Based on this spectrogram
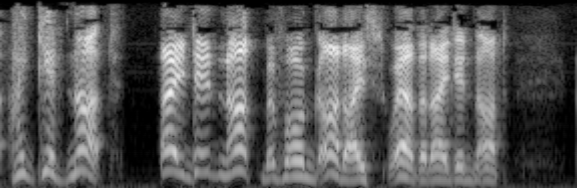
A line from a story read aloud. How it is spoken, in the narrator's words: cried our wretched prisoner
